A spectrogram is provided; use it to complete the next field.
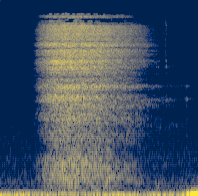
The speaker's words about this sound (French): On peut commencer par prendre, par prendre trois grandes respirations avec le nez. Et soufflez avec le nez aussi. Une autre.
